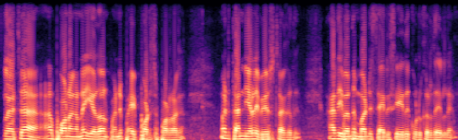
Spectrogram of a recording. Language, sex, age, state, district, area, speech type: Tamil, male, 60+, Tamil Nadu, Erode, rural, spontaneous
